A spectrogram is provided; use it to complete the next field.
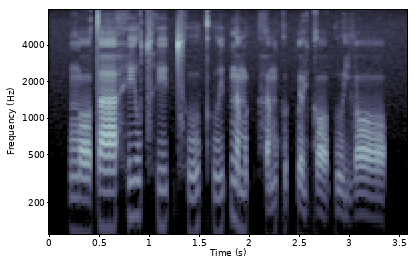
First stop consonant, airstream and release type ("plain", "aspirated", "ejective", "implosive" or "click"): plain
